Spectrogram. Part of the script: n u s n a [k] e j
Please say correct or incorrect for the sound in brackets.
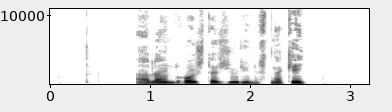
correct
